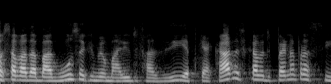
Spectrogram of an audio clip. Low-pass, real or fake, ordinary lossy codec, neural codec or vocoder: 7.2 kHz; real; Opus, 16 kbps; none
